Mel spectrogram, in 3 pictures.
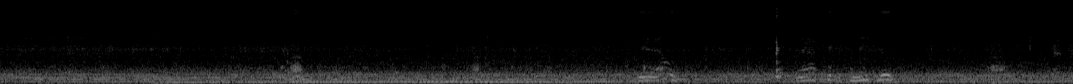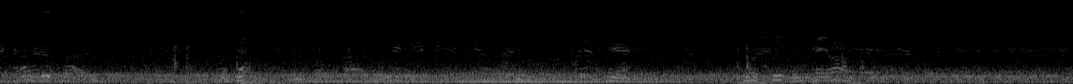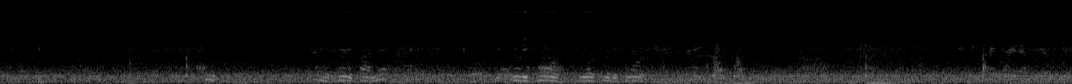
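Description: A motorboat engine running steadily with a low hum, heard over water lapping at a kayak's hull. Brief indistinct voices come and go.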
